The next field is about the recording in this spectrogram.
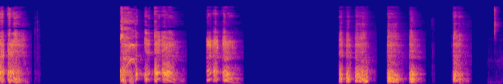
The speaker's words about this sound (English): Look to your left. Look to your right. Clear your throat.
